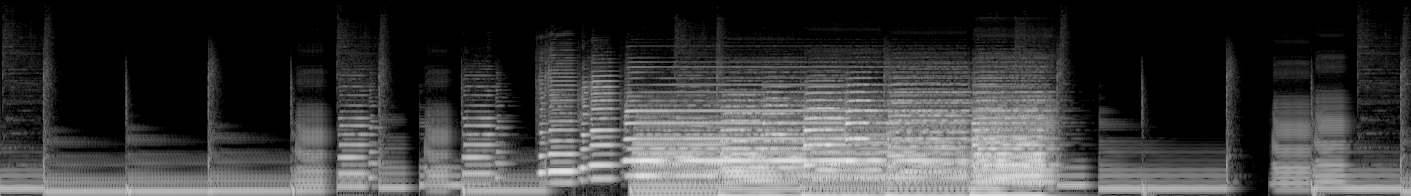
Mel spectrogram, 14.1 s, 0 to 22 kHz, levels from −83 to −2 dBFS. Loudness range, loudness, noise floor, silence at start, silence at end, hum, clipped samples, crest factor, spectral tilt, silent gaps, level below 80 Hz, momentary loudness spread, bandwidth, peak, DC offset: 17 LU; -14 LUFS; -39 dBFS; 0 s; 0 s; none; under 0.1%; 16 dB; -6 dB/octave; none; -34 dBFS; 20 LU; 12.5 kHz; 0 dBFS; under 0.1%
